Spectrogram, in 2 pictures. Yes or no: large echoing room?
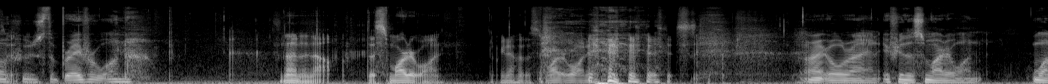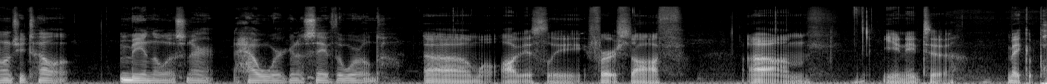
no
